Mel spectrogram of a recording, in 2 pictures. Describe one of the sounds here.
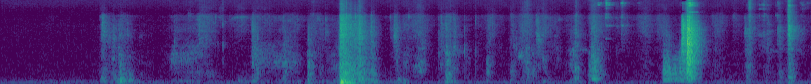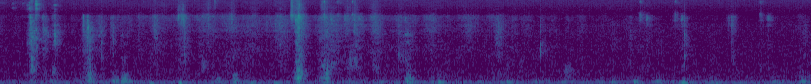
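A canvas knocks and scrapes against a table as hands tilt it.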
